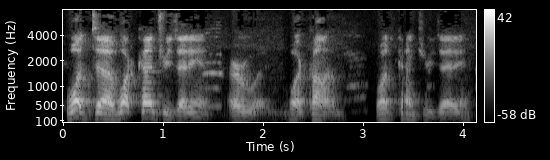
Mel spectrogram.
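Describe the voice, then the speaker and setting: A man's voice: mid-range voice, big pitch swings, normal speed, husky, phone-quality sound. A man co-hosting a casual video chat in a folksy, joking way. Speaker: co-host of a group video chat.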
